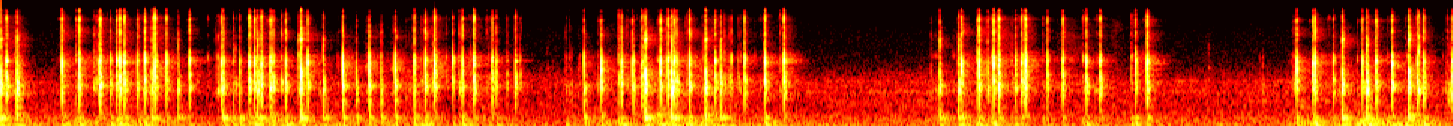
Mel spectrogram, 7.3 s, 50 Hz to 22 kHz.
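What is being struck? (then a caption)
Mechanical keyboard, aluminium case, ABS keycaps. Both hands type rapidly on a full-size custom Matrix Abel mechanical keyboard with an aluminium case, ABS keycaps, and lubed Tealios V2 linear switches with no foam. Quick bursts of crisp, bright, clacky keystrokes come in flurries separated by short pauses. The sound has almost no low end and no ringing after each press.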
